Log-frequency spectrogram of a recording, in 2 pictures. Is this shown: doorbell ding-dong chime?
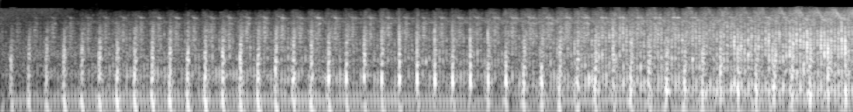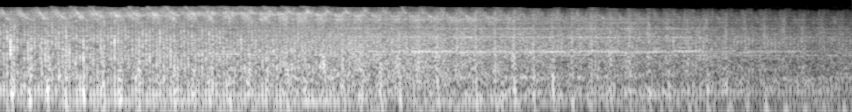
no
